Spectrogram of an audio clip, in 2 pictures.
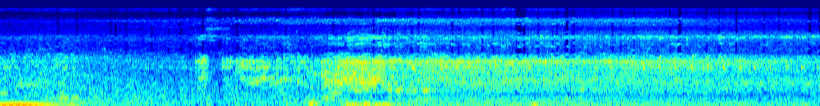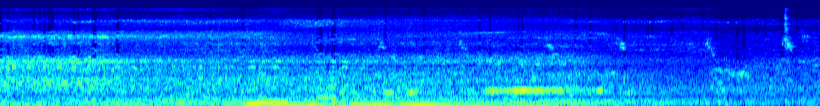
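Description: Intercity coach's diesel engine running as the coach pulls away, with a burst of hiss about three seconds in. The sound fades as the coach moves off, with a second swell of low engine noise a little past the middle.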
